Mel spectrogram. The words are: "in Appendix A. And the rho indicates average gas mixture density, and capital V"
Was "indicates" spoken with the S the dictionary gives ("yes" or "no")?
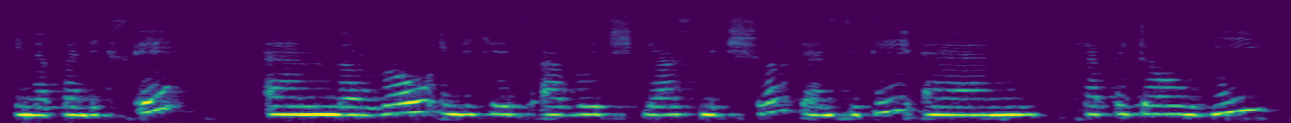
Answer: yes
